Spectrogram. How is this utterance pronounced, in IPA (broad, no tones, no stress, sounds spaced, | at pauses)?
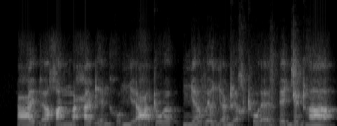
ʕ e ɡ ɛ̰ ə̯ χ a n ŋ͡m ɘ ħ ɛ ɖʱ ḛ n x o̰ ɲ ḛ ʕ a̰ ʈ o ə̯ | ɲ e ə̯ v e ə̯ ʎ ɛ̰ ə̯ ɖ ḛ χ ʈʰ o ɾ ɛ̰ z ʔ e ɟ e ɖʱ a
